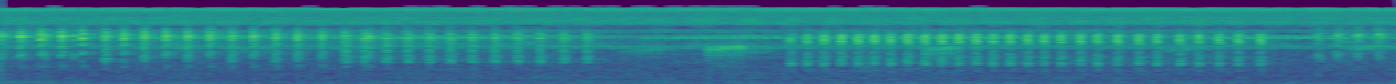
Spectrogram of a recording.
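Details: At dusk in wetlands, frogs of several species give rapid trains of high, clicking pulses, broken briefly by a short tonal note.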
